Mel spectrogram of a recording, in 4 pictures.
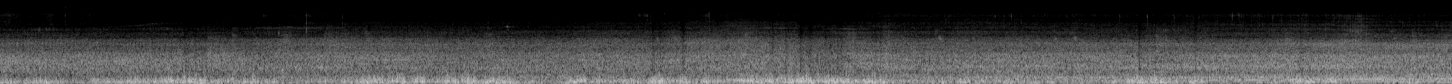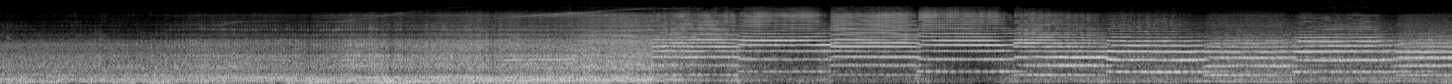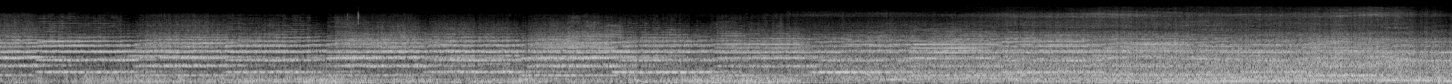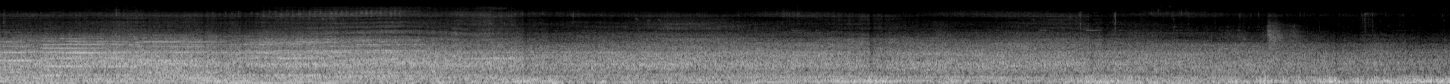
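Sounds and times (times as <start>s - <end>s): fire truck engine: 0.0s - 58.0s
two-tone siren: 20.6s - 48.8s.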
